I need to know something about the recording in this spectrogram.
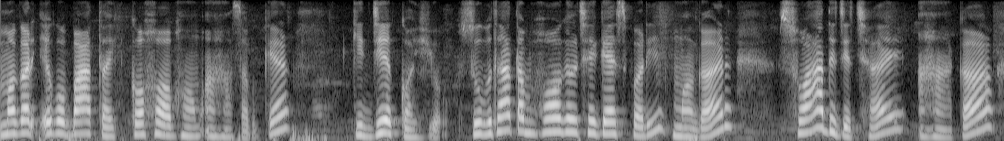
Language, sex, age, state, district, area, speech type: Maithili, female, 18-30, Bihar, Muzaffarpur, rural, spontaneous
